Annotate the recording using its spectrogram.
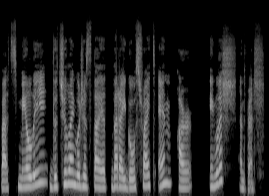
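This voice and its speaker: An unhurried, mid-range voice belongs to a young Tunisian woman, Arabic her mother tongue, who is a dental student and ghostwriter. She's a guest in a casual interview, recorded in studio quality with no echo, talking chattily with frequent laughter, fillers, and restarts.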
